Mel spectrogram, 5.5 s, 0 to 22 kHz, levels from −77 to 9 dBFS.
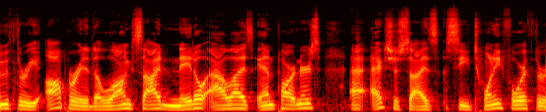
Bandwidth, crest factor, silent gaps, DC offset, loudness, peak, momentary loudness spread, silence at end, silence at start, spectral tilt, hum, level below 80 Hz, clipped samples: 16.5 kHz; 12 dB; none; under 0.1%; -19 LUFS; -6 dBFS; 5 LU; 0 s; 0 s; -5 dB/octave; none; -54 dBFS; under 0.1%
